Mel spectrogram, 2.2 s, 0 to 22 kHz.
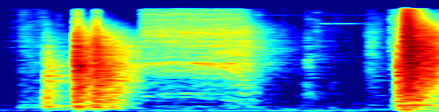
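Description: Plywood shelf being slid into a wooden 2x4 frame, scraping wood on wood: two loud scrapes about a quarter and half a second in, quieter rubbing after, and another loud scrape at the end.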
